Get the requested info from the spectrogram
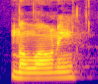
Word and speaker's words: Meloni: Meloni. M-E-L-O-I. – Gotcha. Rhymes with baloney, so fuck her.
